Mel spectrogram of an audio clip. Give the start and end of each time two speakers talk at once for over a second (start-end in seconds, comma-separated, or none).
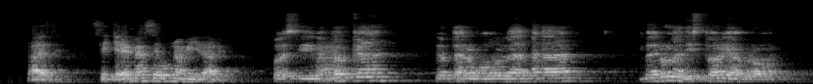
none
